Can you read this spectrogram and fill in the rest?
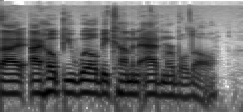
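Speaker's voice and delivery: plain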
